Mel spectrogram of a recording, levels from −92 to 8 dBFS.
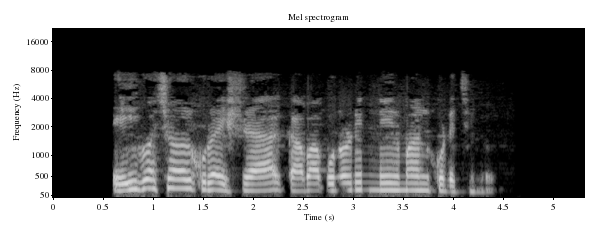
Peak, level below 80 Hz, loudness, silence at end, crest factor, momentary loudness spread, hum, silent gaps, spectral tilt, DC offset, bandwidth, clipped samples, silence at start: -2 dBFS; -58 dBFS; -14 LUFS; 0.95 s; 14 dB; 6 LU; none; none; -7 dB/octave; under 0.1%; 7.8 kHz; under 0.1%; 0.6 s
